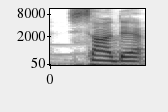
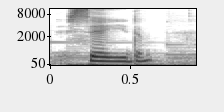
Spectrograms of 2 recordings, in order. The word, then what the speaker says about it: Sade: That's actually why it's pronounced Sade and not Said.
